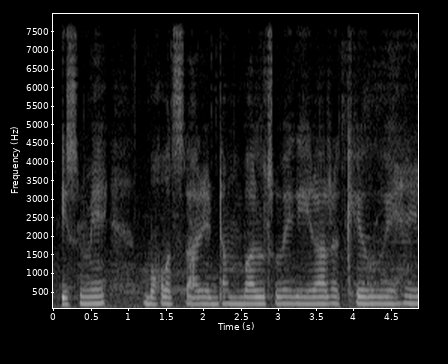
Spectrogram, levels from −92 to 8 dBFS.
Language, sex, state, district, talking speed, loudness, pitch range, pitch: Hindi, male, Bihar, Madhepura, 100 wpm, -38 LUFS, 180-185 Hz, 185 Hz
